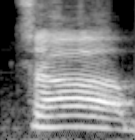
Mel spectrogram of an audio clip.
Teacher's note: जैसे क बोलते हैं तो क यह कंठ से आता है। च बोलेंगे तो तालु से आएगा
